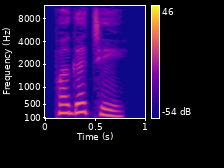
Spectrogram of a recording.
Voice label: "ಪಗಚೆ", Kannada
